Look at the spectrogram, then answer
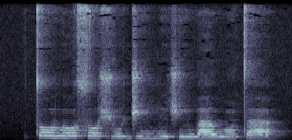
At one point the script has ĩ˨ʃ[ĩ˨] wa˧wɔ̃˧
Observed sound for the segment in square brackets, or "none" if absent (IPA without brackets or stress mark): ĩ˨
